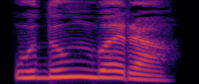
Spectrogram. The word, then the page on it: ಉದುಂಬರ: udumbara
